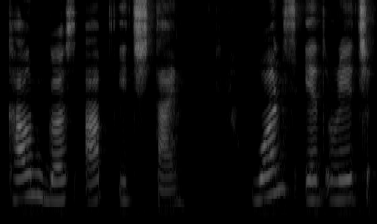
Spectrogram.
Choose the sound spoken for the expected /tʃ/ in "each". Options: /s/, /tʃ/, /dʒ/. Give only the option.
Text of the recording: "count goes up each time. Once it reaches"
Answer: /tʃ/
